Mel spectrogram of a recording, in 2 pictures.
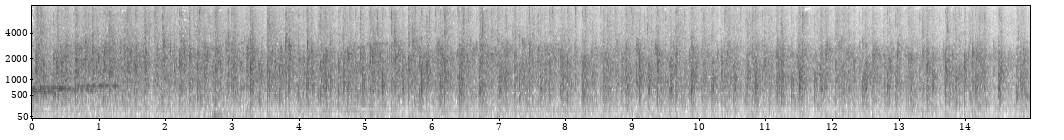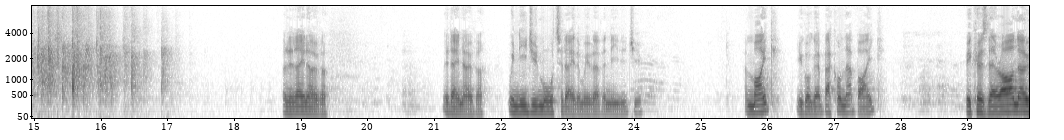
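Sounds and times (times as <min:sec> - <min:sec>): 
audience applause: 0:00.0 - 0:17.2
speech: 0:19.0 - 0:19.5, 0:21.2 - 0:24.2, 0:25.7 - 0:27.8, 0:29.0 - 0:29.9.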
